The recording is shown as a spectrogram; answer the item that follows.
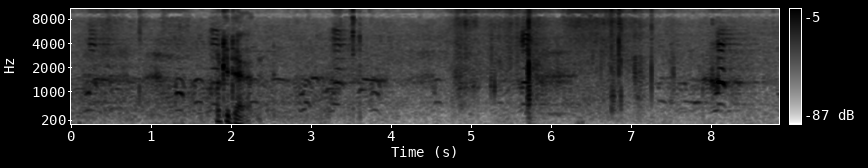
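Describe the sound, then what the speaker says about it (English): Geese honk from a waterside spot, with one loud close call and scattered fainter honks around it, while someone speaks briefly over the scene. "geese are obnoxious creatures. They might be beautiful birds, but they're dirty and they're loud"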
